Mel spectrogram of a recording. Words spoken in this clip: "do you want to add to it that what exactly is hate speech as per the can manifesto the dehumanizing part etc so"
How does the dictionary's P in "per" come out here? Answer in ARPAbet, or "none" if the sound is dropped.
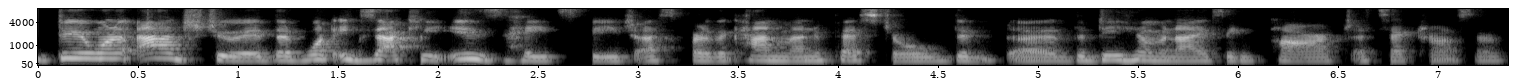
F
